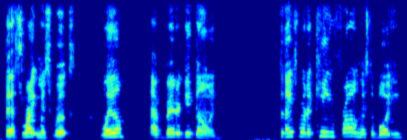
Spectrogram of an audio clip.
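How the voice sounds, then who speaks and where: An eager, folksy teenage boy played by a man in a radio comedy, earnest and polite. The voice is soft-edged and mellow, on a slightly muffled recording. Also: high voice, measured pace. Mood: cheerful, earnest. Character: eager, naive, good-natured teenage schoolboy. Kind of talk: old-time radio comedy acting.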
